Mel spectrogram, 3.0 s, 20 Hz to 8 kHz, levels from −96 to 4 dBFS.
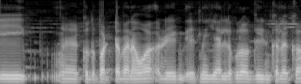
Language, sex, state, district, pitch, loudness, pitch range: Hindi, male, Maharashtra, Mumbai Suburban, 110 Hz, -20 LUFS, 110-115 Hz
